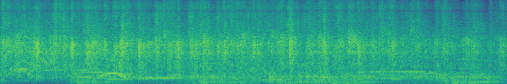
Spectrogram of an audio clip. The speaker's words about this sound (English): Please give it up for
